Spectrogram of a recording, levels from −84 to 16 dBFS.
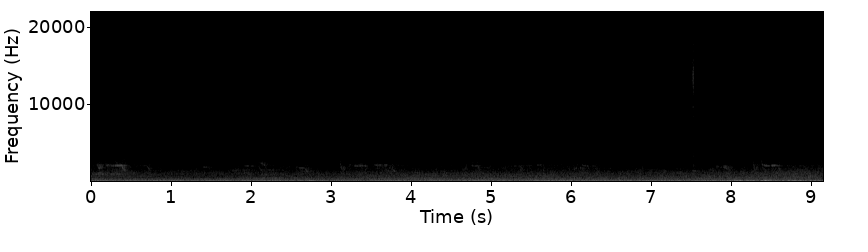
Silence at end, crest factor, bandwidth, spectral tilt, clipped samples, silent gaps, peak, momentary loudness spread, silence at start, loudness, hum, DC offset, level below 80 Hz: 0 s; 20 dB; 13 kHz; -8.5 dB/octave; under 0.1%; none; -34 dBFS; 6 LU; 0 s; -56 LUFS; none; under 0.1%; -58 dBFS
